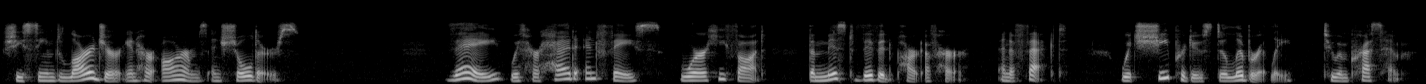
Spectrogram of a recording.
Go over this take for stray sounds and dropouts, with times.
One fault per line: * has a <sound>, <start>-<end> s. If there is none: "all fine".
all fine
